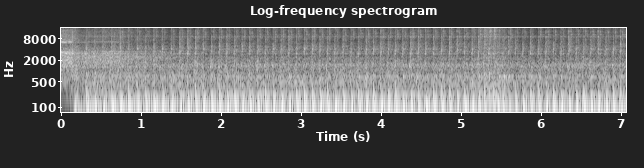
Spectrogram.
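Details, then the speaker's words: 2001 Yamaha Warrior 350 single idling after its very loose exhaust valve was adjusted: top-end ticking gone, knock down, but a light timing-chain rattle remains underneath, so the engine is to be torn down. "alright so the ticking in the top end went away but i can still hear it a little bit by the timing chain so we're just gonna tear it all apart and take a look"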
